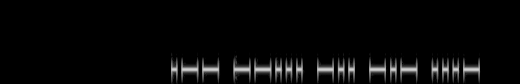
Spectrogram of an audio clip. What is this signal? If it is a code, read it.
Morse code, heard as a keyed tone, about 21 wpm, 700 Hz. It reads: W7DKV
